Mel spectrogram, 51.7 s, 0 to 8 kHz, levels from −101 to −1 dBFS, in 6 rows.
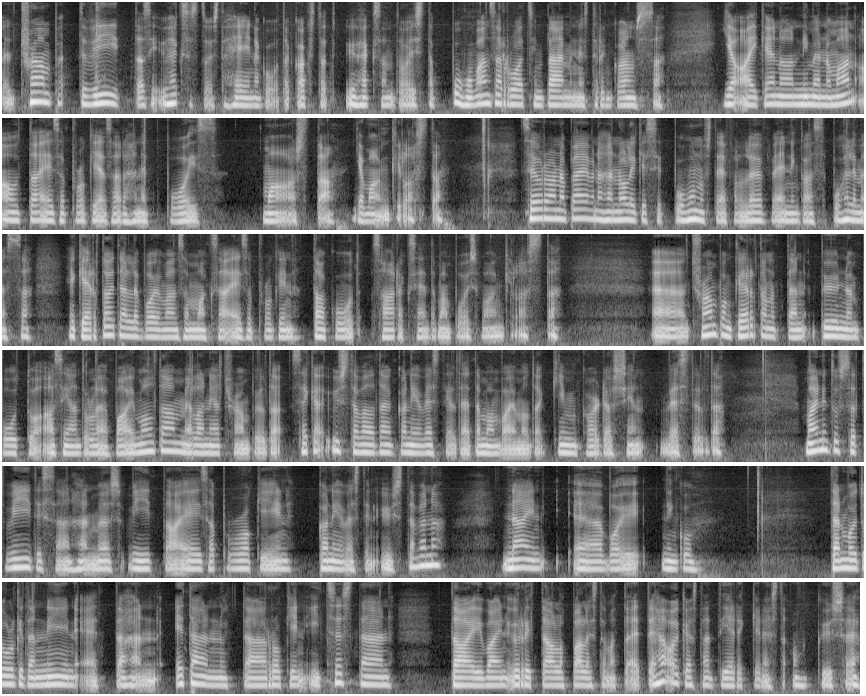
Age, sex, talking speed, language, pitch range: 30-49, female, 110 wpm, Finnish, 150-180 Hz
